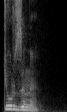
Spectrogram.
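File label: "тюрзыны", Komi, female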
